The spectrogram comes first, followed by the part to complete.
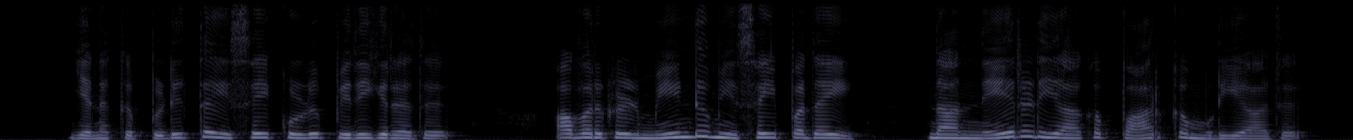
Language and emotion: Tamil, sad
